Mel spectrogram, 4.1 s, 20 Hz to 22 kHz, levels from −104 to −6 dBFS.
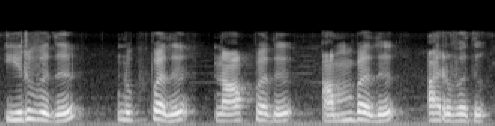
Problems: constant background noise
